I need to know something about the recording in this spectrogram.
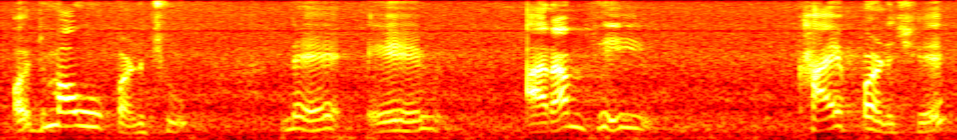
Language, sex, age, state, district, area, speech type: Gujarati, female, 60+, Gujarat, Rajkot, urban, spontaneous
